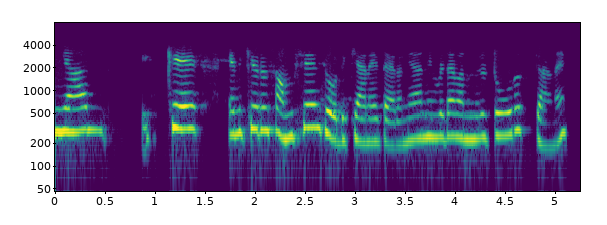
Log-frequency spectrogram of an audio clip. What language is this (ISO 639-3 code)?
mal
